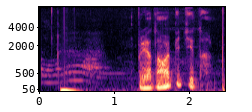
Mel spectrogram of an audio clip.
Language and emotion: Russian, neutral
